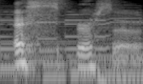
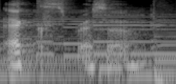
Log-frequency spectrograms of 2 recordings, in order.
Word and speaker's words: espresso: It's espresso, not espresso.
